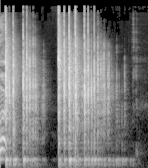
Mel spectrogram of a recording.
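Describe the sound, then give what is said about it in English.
Dice are rolled for the next round, clattering across a hard surface in two quick bursts of rattling clicks separated by a short pause, the second tumbling longer before settling into silence. “All right, well, let's grab our dice and roll for the next round.”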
